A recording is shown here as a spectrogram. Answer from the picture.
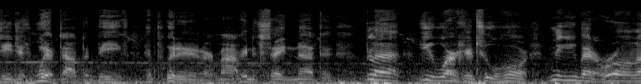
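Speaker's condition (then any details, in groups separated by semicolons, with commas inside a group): No condition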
